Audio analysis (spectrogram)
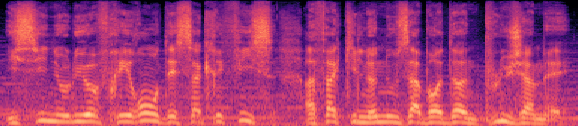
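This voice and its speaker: A devout old patriarch speaks in a fairly high voice with solemn reverence. He sounds fatherly, in the manner of a Bible cartoon, with clear music underneath. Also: fairly quick, a bit bright. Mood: reverent. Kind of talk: dubbed children's Bible cartoon.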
